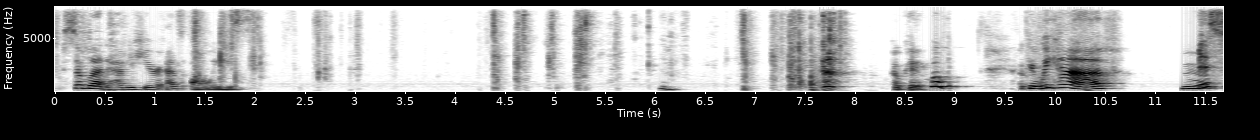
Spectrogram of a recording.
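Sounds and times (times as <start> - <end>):
speech: 0.0 - 2.0, 6.0 - 6.3, 7.7 - 11.6
tarot cards shuffling: 1.2 - 7.7.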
